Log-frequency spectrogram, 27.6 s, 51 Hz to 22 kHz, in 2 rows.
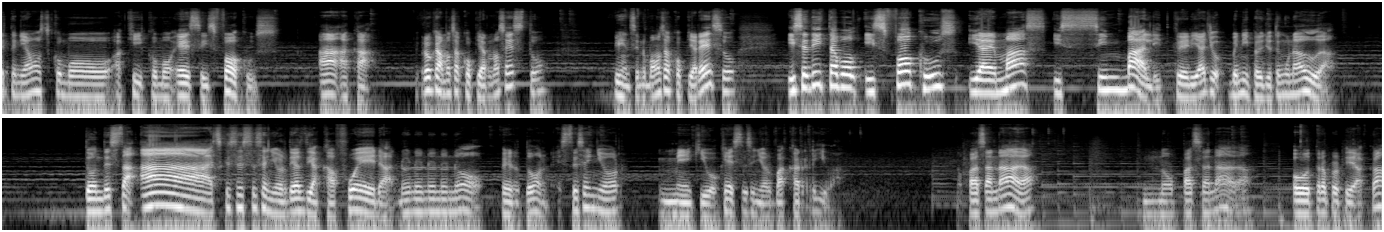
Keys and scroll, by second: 4.0 super+c, 6.1 Return, 6.4 super+v, 11.8 super+s, 21.1 shift+super+Right, 21.4 shift+Left, 22.6 super+x, 23.0 Right, 23.5 BackSpace, 24.3 BackSpace, 26.6 Return, 26.8 super+v, 27.3 super+s.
